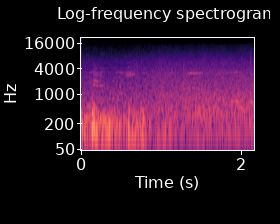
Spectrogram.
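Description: Wind buffeting the camera microphone in gusts for the first second or so, then settling into a steady rushing hiss, with faint short high chirps over it.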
